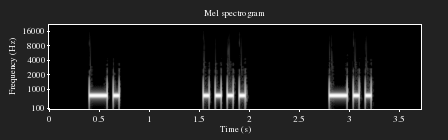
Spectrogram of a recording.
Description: Morse code, heard as a keyed tone, about 20 wpm, spaced as for 8 wpm, 700 Hz. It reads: NHD
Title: 067 Lesson 12e - Letter d - Three Characters 20wpm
